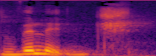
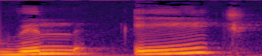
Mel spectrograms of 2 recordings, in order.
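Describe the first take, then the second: First: The second syllable is a short, reduced ij. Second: The second syllable sounds like the word age. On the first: The speaker calls it right. "it is village" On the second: The speaker calls it wrong. "it's not will age"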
